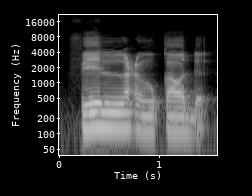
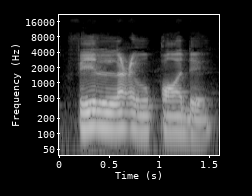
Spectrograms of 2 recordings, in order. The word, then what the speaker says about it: fil uqad: Sekali lagi diulang, fil uqad. Baik, karena di sini huruf terakhir yang disukunkan karena kita berhenti atau waqaf bukan mad, maka cara membacanya pendek. Sekali lagi kita ulang, fil uqad.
